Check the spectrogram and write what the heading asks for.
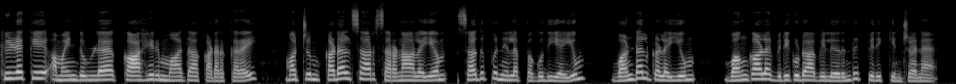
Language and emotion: Tamil, neutral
